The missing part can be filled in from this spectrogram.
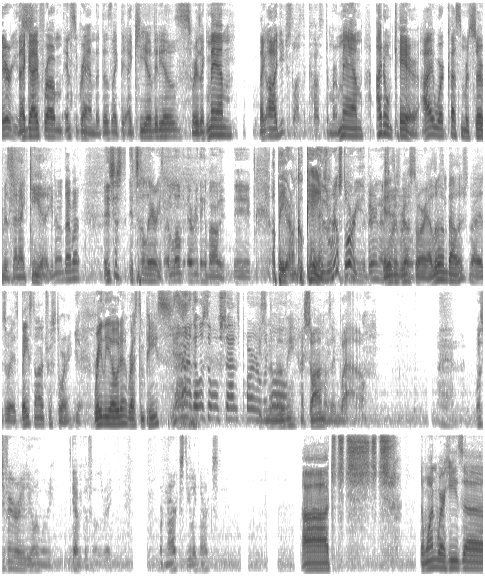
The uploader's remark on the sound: We are in the car.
